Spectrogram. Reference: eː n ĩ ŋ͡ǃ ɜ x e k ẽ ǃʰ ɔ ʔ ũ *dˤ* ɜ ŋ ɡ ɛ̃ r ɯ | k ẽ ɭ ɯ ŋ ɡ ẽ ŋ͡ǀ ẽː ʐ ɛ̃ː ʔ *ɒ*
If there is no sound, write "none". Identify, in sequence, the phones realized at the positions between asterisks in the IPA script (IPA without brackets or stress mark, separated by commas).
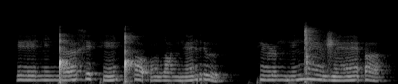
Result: ðˤ, ʌ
